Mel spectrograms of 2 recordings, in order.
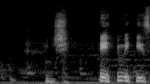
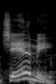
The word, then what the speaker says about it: Jammy: you nice chat and I'm saying Jamie's biscuits it's Jammy it's supposed to be Jammy biscuits or Jammy Dodgers uh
